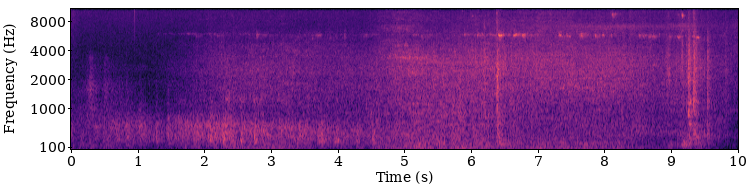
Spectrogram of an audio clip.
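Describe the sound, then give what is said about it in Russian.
Train number 2121-B pulls into a terminal station on New Year's Eve night, a steady low rumble with a few sharp clanks, with no voices. “Поезд номер 2121-Би прибывает на конечную станцию.”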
